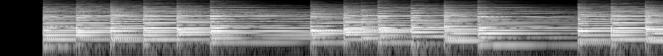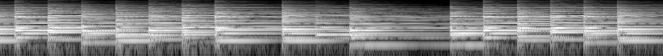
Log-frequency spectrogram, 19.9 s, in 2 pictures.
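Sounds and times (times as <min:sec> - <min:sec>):
solo piano: 0:00.7 - 0:19.8.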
